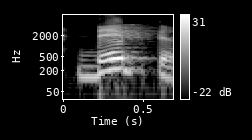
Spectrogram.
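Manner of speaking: डेप्ट with the b sounded before t, like "dept"; wrong pronunciation. Shown as a demonstration. Teacher showing the reading without the rule, डेप्ट with b sounded. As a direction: put a stop of the lips before the t in डेप्ट. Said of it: "ये नहीं होता तो हम कैसे पढ़ते?".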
